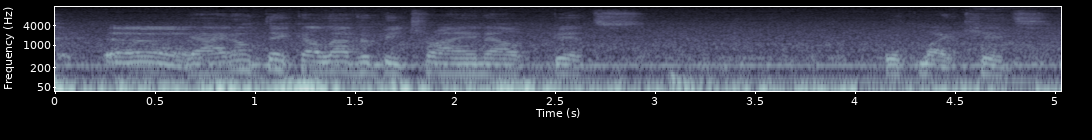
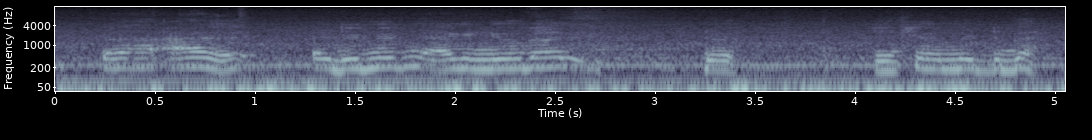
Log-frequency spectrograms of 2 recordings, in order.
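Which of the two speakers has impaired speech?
The second: cerebral palsy.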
